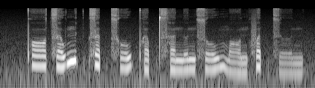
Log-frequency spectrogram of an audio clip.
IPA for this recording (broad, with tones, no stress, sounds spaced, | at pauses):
pʰ ɔː˨ t͡s ɐ˨˥ w n̪ ɪ˥ k̚ t͡s ɐ˧ t̚ t͡sʰ o˨˥ w pʰ ɐ˨ p̚ t͡sʰ ɐ˨ n ɵ˨ n s o˨˥ w m ɔː˨˩ n f ɐ˥ t̚ t͡s ɵ˨ n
